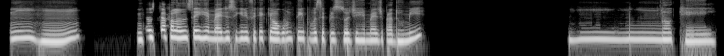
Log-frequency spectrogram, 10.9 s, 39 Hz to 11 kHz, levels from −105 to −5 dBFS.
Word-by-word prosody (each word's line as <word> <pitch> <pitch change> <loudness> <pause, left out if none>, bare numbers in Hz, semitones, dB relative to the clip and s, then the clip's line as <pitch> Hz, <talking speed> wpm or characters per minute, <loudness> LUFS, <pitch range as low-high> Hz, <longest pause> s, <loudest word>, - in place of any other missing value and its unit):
Uhum. 220 -2 0 0.9
Então, 235 +6 +2
você 240 - -3
está 275 0 +5
falando 255 -1 +5
"sem 255 -1 +4
remédio", 225 -1 +2
significa 230 0 -2
que 235 - -9
há 220 - +6
algum 210 +2 +1
tempo 225 -1 -3
você 210 0 0
precisou 200 0 -1
de 195 +2 -4
remédio 195 +1 0
para 180 0 -1
dormir? 190 - 0 2.2
Hum, 200 0 -6 1.2
hum. 205 - 0
Ok. 175 -4 -1
210 Hz, 115 wpm, -26 LUFS, 190-235 Hz, 2.2 s, há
